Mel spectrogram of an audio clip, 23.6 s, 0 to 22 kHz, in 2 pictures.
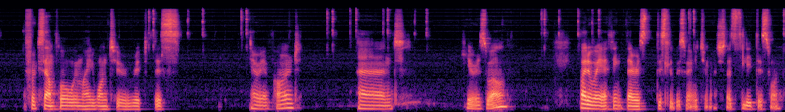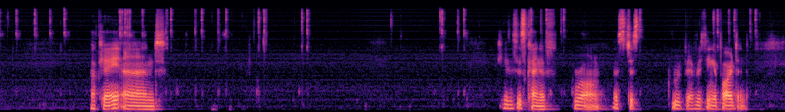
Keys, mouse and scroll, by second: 1.8 v, 2.6 z, 3.4 g, 4.5 v, 5.4 click, 6.0 z, 7.7 v, 8.3 z, 9.3 x, 10.8 Tab, 12.0 Tab, 12.6 Tab, 12.9 Tab, 13.6 a, 15.4 w, 16.5 click, 17.8 v, 18.9 v, 20.5 v, 22.2 g, 23.3 w.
